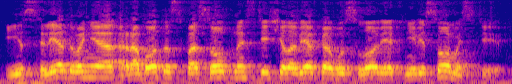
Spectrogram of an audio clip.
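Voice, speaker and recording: A solemn, stately man makes a formal state radio announcement. His voice sits fairly high for a man and moves at a slow, deliberate pace. It comes through an echoey archival Soviet broadcast. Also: dull audio. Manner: solemn, stately, measured proclamation.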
